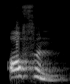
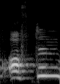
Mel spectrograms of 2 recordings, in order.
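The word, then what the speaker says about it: often: ऑफन, उसको कई लोग ऑफ्टन भी बोलते हैं, बट वो भी करेक्ट है, बट इसका नॉर्मली इसका प्रोनाउंसिएशन ऑफन ही होता है.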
